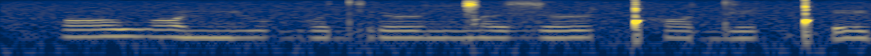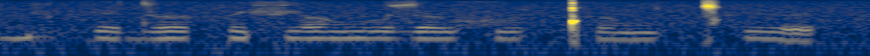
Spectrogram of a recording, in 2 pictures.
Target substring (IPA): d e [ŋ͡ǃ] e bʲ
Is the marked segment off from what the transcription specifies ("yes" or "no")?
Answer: yes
